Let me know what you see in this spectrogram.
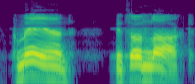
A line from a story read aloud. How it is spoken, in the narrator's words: A muffled voice called out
